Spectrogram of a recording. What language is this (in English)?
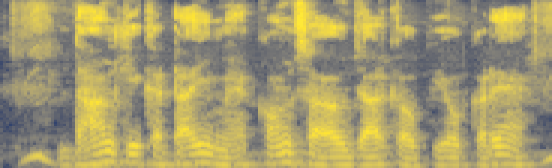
Magahi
